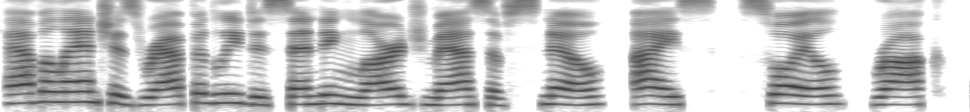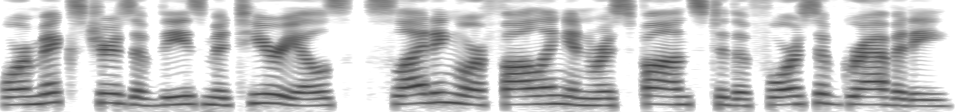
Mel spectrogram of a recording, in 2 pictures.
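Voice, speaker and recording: Woman reading out passages, crisp clear voice, formal, super dry sound. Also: mid-range voice, steady tone, normal speed, hardly any pauses, fairly bright tone, dry recording.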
